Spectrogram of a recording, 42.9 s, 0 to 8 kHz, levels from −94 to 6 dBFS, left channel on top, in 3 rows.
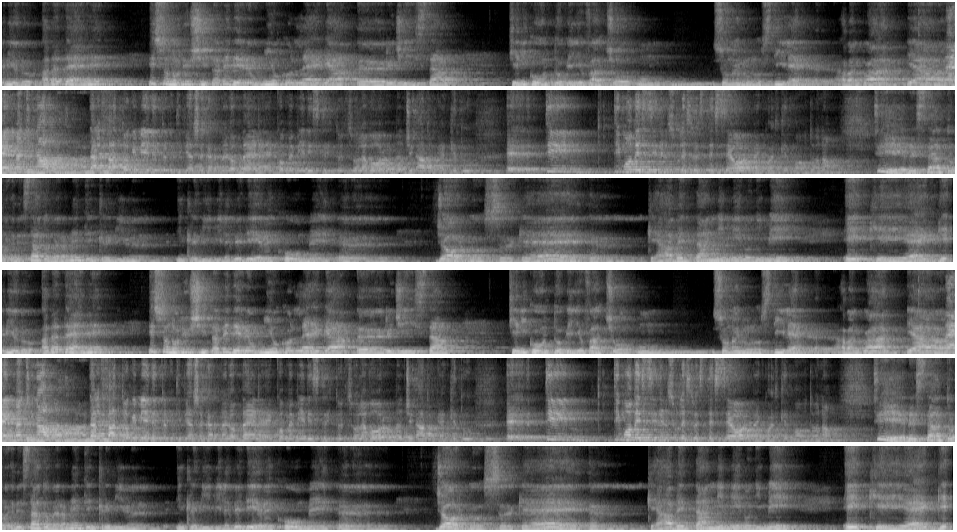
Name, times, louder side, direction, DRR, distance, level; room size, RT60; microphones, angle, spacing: voice 1, 0.0-1.5 2.2-7.2 7.6-15.9 27.4-34.4 35.1-42.8, right 2 dB, 45° right, 3 dB, 0.8 m, -24 dB
voice 2, 14.1-15.2 15.6-23.0 23.5-27.3, right 2 dB, 25° right, 0 dB, 2.2 m, -28 dB
17.5 x 15.5 x 4.5 m, 2.2 s
head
